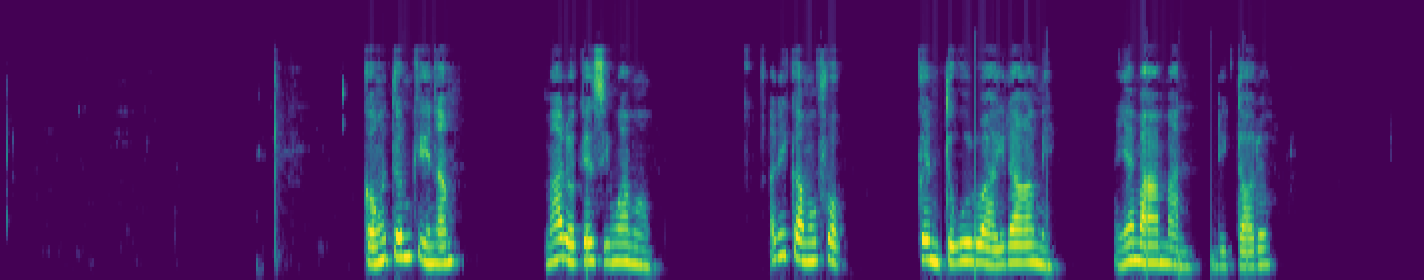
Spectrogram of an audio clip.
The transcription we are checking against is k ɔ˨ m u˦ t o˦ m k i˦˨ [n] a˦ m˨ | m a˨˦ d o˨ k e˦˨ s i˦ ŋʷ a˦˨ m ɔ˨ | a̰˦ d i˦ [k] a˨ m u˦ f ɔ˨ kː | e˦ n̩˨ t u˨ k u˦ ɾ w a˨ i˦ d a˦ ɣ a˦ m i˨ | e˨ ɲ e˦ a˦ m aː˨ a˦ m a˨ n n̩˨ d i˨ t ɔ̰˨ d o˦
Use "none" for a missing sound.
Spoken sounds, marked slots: n, k

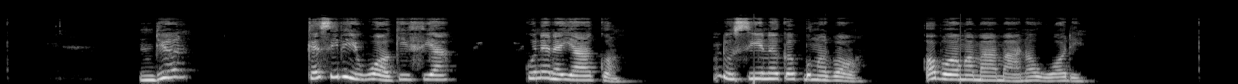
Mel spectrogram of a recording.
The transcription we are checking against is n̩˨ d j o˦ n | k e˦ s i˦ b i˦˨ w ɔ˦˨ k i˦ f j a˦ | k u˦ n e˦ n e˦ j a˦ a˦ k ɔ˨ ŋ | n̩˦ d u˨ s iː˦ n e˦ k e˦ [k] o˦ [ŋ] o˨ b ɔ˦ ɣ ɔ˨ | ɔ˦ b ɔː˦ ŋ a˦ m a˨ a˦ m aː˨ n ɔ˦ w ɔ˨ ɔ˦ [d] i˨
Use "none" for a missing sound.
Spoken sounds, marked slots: k͡p, ŋ, d

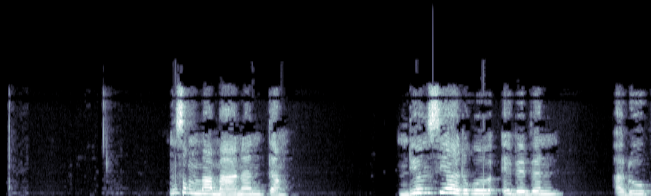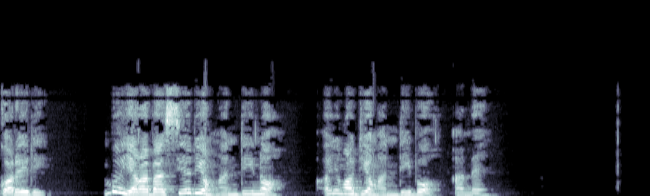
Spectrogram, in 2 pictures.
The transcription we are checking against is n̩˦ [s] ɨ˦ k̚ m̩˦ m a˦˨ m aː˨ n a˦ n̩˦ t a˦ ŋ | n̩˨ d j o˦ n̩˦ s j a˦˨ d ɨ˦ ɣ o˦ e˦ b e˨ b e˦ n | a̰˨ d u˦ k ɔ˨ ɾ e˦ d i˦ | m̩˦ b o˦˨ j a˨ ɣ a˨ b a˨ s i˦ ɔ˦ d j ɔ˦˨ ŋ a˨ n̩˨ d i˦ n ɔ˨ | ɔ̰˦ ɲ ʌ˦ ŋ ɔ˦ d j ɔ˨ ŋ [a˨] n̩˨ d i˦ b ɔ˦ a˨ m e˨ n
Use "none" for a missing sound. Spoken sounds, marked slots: s, a˨

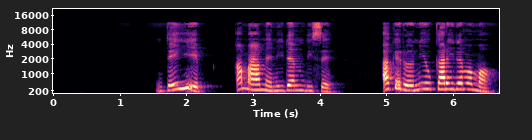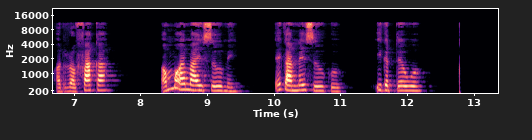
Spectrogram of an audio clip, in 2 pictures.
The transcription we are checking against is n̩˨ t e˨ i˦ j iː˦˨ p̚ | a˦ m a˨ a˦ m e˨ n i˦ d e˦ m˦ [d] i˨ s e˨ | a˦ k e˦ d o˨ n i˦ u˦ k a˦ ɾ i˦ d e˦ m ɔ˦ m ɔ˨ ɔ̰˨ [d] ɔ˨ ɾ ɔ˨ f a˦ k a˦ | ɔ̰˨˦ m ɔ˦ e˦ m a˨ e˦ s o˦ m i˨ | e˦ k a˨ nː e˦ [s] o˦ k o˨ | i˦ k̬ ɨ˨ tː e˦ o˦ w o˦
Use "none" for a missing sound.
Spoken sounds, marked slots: d, d, s

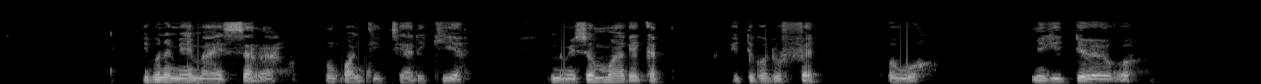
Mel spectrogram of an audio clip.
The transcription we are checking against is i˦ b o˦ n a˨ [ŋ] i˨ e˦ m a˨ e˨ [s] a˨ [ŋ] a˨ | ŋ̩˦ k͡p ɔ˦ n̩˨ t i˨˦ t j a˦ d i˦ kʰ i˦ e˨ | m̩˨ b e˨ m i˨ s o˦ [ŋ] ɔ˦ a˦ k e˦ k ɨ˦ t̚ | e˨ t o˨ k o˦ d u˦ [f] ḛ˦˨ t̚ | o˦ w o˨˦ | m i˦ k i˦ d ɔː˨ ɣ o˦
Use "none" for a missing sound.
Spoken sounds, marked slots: m, s, ŋ, m, f

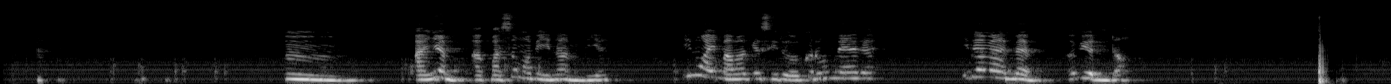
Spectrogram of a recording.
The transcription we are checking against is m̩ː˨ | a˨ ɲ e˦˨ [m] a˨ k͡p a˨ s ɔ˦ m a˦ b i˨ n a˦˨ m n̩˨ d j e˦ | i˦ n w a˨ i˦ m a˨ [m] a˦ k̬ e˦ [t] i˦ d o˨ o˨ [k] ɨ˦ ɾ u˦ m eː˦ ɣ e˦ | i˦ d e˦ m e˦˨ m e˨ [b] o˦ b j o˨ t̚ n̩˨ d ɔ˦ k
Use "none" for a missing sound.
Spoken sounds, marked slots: m, m, s, k, m

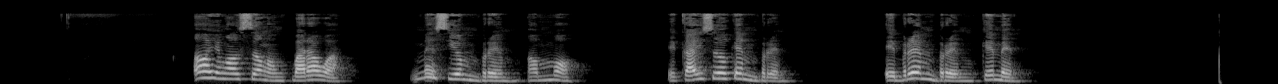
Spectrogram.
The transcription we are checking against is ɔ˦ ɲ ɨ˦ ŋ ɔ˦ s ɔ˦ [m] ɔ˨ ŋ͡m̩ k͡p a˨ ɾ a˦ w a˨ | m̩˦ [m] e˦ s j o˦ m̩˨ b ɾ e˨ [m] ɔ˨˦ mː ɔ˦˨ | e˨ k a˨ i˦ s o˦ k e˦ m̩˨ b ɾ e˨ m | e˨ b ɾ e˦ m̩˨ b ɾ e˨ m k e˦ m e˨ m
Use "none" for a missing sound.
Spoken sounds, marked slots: ŋ, m, m

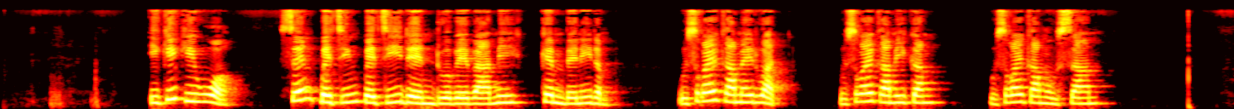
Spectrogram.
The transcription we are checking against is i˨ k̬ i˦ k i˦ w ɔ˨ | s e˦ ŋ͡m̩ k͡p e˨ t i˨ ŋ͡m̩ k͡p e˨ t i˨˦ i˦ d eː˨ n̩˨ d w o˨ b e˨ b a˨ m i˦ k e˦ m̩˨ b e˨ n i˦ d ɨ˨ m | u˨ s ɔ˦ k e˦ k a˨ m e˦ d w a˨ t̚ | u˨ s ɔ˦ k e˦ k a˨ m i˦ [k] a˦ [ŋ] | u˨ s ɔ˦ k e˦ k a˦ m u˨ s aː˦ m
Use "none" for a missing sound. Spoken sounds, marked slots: k, m

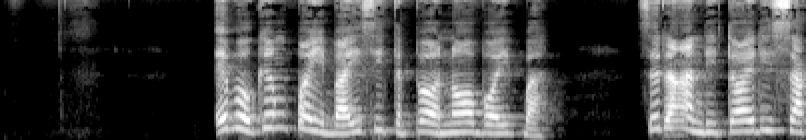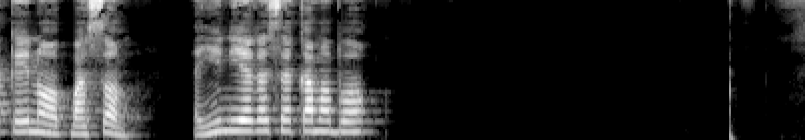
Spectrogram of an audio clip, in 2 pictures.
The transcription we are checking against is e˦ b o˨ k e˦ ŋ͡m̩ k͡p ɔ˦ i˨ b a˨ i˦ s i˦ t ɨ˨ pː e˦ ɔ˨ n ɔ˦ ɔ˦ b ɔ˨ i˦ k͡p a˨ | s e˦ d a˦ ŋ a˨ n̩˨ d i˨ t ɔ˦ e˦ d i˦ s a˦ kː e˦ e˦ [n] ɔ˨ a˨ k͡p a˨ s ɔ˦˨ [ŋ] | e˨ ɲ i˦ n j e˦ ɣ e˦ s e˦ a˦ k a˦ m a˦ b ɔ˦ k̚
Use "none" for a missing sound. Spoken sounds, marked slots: n, m

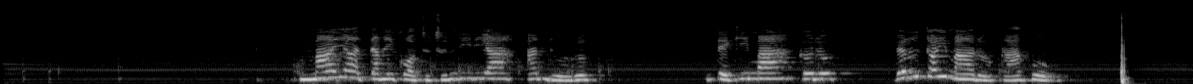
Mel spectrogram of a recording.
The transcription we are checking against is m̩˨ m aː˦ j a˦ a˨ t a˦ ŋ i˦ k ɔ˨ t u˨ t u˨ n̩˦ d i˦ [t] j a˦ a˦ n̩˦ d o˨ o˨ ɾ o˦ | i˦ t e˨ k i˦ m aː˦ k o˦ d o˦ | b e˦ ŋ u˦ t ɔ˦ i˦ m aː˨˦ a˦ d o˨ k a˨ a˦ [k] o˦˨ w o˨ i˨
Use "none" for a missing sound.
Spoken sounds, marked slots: d, k

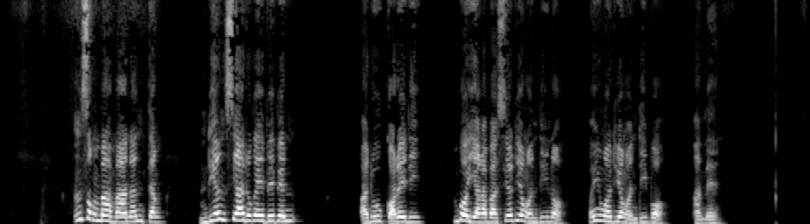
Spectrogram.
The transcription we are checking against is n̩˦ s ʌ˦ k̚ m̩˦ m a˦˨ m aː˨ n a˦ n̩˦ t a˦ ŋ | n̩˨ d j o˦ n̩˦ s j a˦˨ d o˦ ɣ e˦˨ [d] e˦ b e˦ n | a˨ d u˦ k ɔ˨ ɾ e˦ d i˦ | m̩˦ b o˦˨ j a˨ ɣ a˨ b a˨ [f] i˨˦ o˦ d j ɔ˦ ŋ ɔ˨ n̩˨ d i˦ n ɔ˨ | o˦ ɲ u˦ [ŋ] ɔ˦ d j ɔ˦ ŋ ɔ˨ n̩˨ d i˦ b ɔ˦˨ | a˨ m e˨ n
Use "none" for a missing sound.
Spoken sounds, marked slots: b, s, ŋ

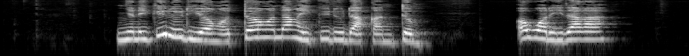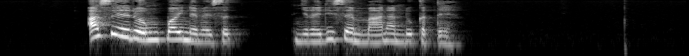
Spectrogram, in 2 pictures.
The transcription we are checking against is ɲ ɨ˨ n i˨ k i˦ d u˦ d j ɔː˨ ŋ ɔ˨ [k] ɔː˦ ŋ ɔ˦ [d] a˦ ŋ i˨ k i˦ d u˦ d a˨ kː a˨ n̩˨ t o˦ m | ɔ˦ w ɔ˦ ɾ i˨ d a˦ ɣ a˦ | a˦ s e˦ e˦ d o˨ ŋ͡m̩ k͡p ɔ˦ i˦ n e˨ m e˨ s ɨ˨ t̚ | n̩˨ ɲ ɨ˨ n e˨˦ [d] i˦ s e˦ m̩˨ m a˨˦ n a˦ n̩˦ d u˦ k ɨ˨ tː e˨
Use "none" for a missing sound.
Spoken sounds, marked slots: t, n, d

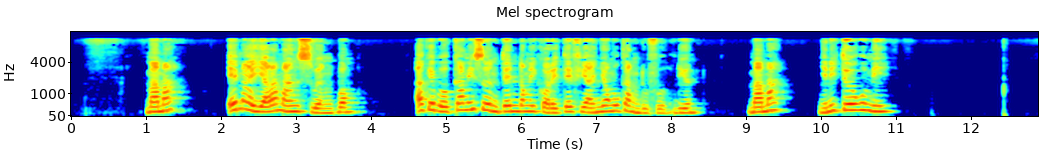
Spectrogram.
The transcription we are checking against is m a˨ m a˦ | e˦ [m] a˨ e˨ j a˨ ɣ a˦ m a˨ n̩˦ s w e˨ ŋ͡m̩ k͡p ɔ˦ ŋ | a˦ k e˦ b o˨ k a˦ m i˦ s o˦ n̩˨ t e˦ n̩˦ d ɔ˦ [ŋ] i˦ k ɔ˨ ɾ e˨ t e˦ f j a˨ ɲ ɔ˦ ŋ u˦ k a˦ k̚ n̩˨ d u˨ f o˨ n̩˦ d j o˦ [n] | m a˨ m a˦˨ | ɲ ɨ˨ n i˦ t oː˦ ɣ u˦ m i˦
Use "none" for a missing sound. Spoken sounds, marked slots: m, ŋ, n

